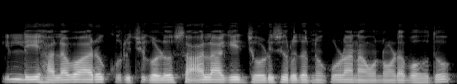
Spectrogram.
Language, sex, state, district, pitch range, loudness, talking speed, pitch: Kannada, male, Karnataka, Bangalore, 105-115 Hz, -17 LUFS, 105 wpm, 105 Hz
